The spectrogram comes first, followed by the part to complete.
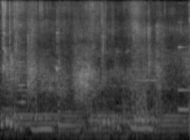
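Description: Racing pigeons cooing in the loft, low gliding coos under background music.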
